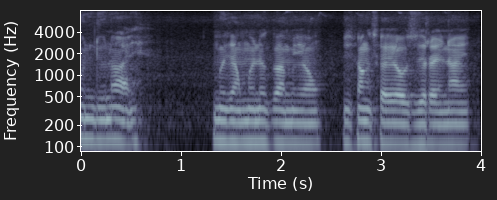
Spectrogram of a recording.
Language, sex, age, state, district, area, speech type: Bodo, male, 30-45, Assam, Kokrajhar, rural, spontaneous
